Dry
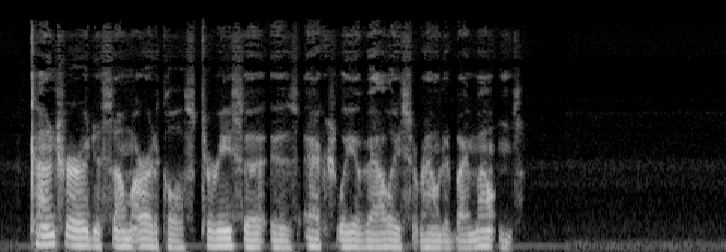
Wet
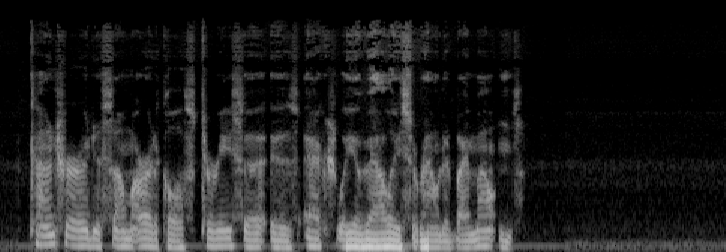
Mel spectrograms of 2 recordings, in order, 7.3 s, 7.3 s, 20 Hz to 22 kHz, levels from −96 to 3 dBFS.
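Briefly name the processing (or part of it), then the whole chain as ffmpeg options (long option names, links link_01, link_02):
stacked limiters: -filter_complex "[0:a]alimiter=limit=-10.5dB:level=0:latency=1:release=248,alimiter=limit=-14.5dB:level=0:latency=1:release=124,alimiter=limit=-20.5dB:level=0:latency=1:release=38,asettb=1/sr,asplit=3[link_01][link_02][link_03];[link_01]atrim=end=3.474[link_04];[link_02]atrim=start=3.47:end=4.29,asetpts=PTS-STARTPTS,afade=type=in:duration=0.004:curve=qsin,afade=type=out:start_time=0.816:duration=0.004:curve=qsin,bass=frequency=250:gain=13,treble=frequency=4000:gain=12[link_05];[link_03]atrim=start=4.286[link_06];[link_04][link_05]acrossfade=duration=0.004:curve1=hsin:curve2=qsin[link_07];[link_07][link_06]acrossfade=duration=0.004:curve1=qsin:curve2=hsin,volume=-1.5dB"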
